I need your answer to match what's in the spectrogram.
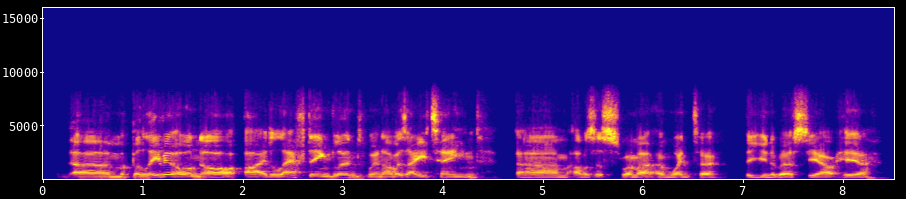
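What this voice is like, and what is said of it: British accent. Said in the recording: “I can recognise a British accent when I hear one.”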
